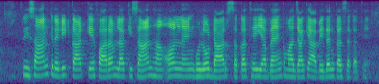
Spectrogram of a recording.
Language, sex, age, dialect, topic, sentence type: Chhattisgarhi, female, 18-24, Central, banking, statement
